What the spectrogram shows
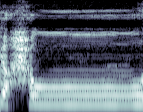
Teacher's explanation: इस हा को हलक के दरमियान से अदा करेंगे। हा के ऊपर पेश, आगे वाव साकिन है, हा को हम वाव साकिन के साथ मिलाएंगे, एक अलिफ की मिकदार खींच कर अदा करेंगे।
